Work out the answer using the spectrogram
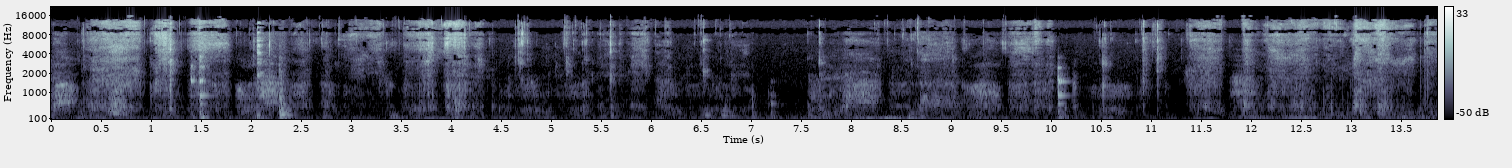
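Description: Close, wet chewing and lip smacks from people eating steamed mutton momos, with many short, irregular mouth clicks.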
